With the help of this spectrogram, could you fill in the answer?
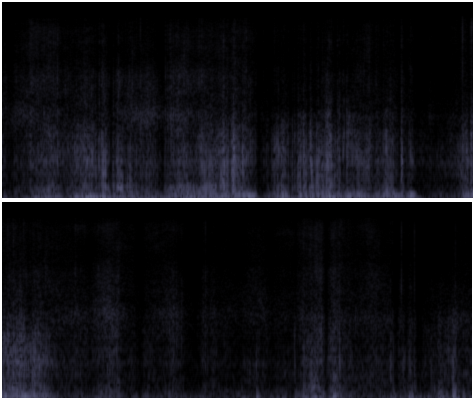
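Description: Fingertips and nails scratch and rub the front and top edge near the zipper of a closed, filled pink leaf-print cloth zipper pouch. A dense, low, rumbling scratch and rustle swells in steady strokes for the first half, with a brief dip in the middle. It then fades to softer, thinner rubbing dotted with small bright ticks.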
